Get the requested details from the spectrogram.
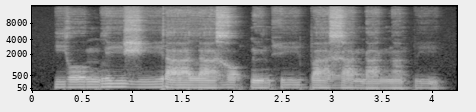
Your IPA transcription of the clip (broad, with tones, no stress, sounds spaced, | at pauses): j oː˨ ŋ l i˦ ɣ iː˨˦ ɾ aː˨ l a˨ ɣ ɔ˦ k͡p ĩ˨ n h iː˦ p a˦˨ ɣ a˦ ŋ a˨ ŋ ã˨ p i˨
